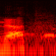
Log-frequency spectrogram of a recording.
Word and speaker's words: Knapp: Brian Knapp with a silent K, just warning the viewers.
